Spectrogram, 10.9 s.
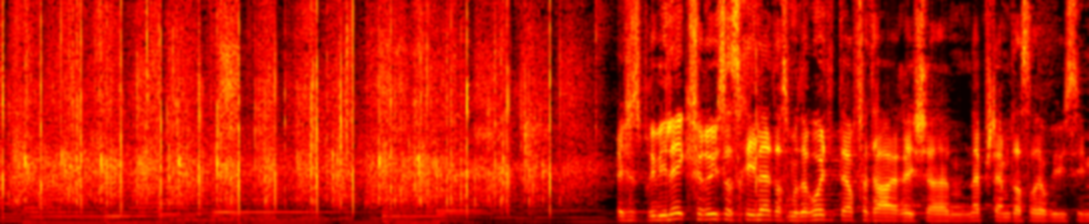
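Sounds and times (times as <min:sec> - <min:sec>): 
audience applause: 0:00.0 - 0:06.0
speech: 0:06.2 - 0:10.8.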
